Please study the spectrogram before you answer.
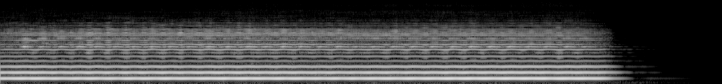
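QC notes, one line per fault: The music signal holds steady, with nothing in it pointing to a technical fault.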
